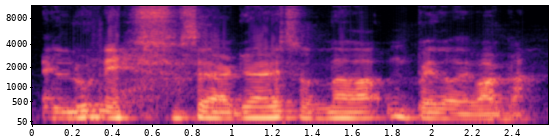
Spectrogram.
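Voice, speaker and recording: A man's voice: mid-range voice, steady tone. A man from Spain co-hosting a casual chat, joking and swearing as he talks. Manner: profane, joking, quick to mock. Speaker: podcast co-host.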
